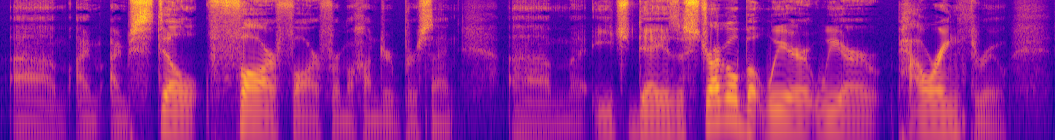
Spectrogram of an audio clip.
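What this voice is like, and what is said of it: Low-energy, unwell-sounding voice. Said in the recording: “You can probably hear in my voice. You can probably hear my energy levels are very low.”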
